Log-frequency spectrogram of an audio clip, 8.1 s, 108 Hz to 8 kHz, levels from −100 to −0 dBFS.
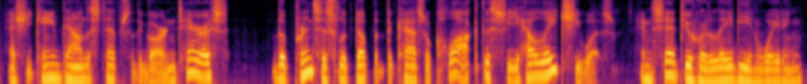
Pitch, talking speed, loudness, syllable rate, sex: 145 Hz, 230 wpm, -18 LUFS, 5.4 syllables/s, male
